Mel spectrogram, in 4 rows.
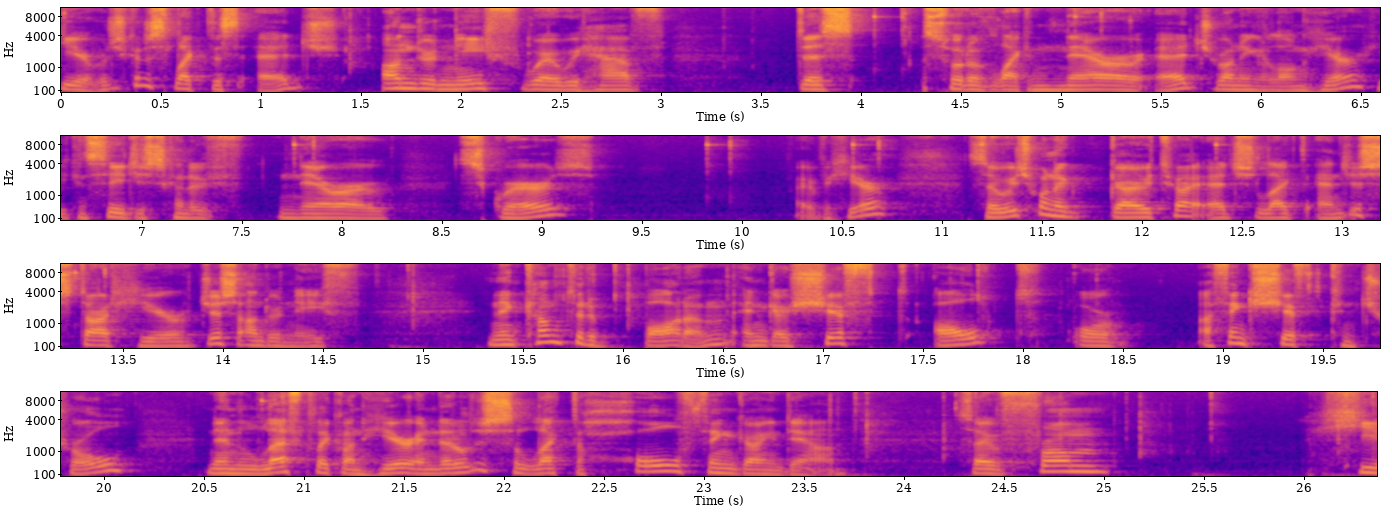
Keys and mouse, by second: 1.4 middle click, 1.9 shift+middle click, 4.1 click, 4.3 alt+a, 5.1 alt+shift+click, 7.8 click, 9.8 click, 10.6 click, 11.4 alt+a, 13.3 click, 14.9 shift+middle click, 16.0 shift+middle click, 23.9 shift+middle click, 24.8 shift+middle click, 26.2 shift+middle click.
